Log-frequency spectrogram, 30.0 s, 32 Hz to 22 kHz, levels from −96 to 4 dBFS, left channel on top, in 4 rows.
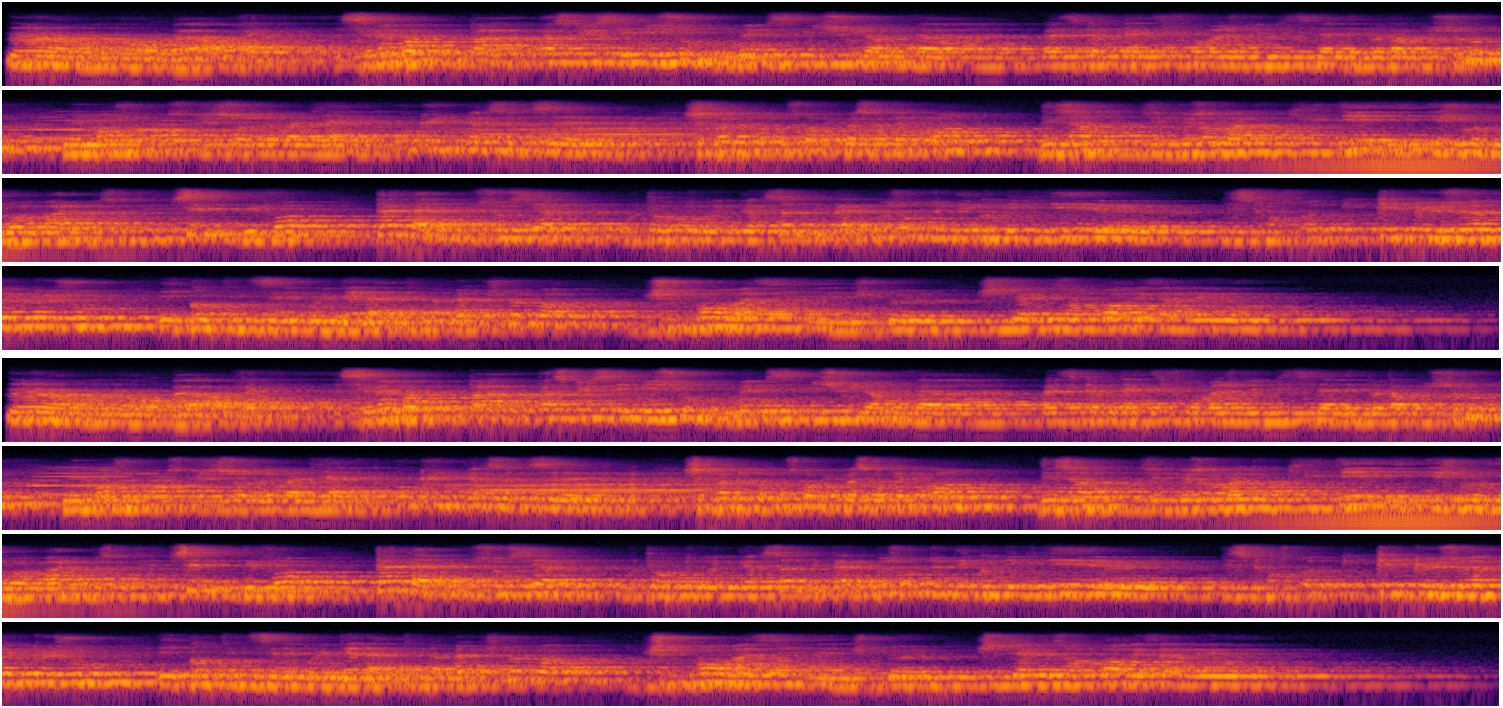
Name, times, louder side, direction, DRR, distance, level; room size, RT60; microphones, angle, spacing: voice 1, 0.0-10.5 10.7-12.3 12.7-16.5 16.8-17.8 18.1-20.8 21.1-25.3 25.6-28.7, equal, 30° right, -12 dB, 2.1 m, -25 dB
sound 1, 7.6-15.3, right 4 dB, 85° right, 0.8 m, -37 dB
12.5 x 6.3 x 3.1 m, 2.2 s
head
